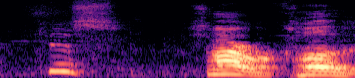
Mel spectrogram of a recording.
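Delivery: nasty, loud, swooping, dismissive tone. Retelling how a woman told them they were closed, mimicking a nasty tone. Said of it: "in a nasty tone".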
